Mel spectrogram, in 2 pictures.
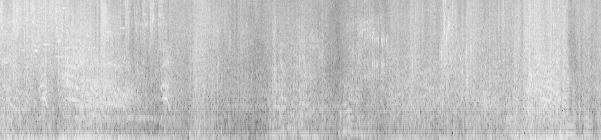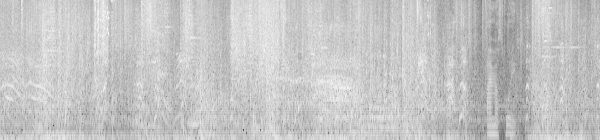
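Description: Weapons slash and thud against monsters.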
